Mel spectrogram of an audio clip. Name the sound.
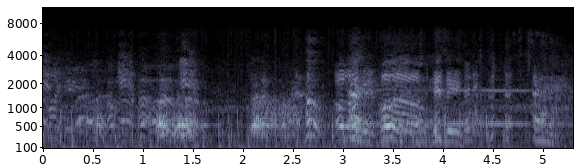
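dog barking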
